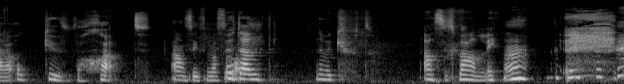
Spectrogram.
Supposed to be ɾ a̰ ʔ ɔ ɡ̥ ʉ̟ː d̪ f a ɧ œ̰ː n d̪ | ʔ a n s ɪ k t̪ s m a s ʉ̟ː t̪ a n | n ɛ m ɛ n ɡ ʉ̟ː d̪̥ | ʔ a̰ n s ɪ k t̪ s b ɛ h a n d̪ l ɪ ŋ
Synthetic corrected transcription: ɾ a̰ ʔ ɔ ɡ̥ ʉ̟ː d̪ v a ɧ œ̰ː n t̪ | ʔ a n s ɪ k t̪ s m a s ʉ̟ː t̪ a n | n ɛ m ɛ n ɡ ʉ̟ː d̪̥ | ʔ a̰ n s ɪ k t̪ s b ɛ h a n d̪ l ɪ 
